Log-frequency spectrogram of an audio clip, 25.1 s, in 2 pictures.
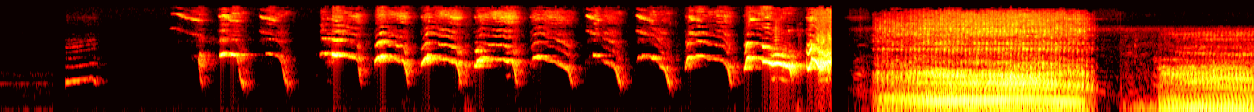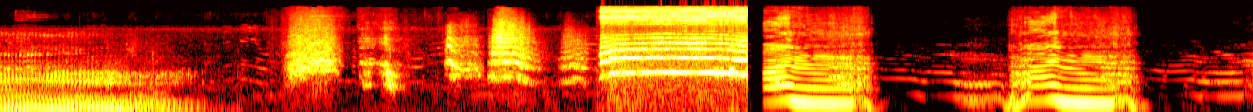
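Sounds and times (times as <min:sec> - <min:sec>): puppy yapping: 0:01.8 - 0:08.4.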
